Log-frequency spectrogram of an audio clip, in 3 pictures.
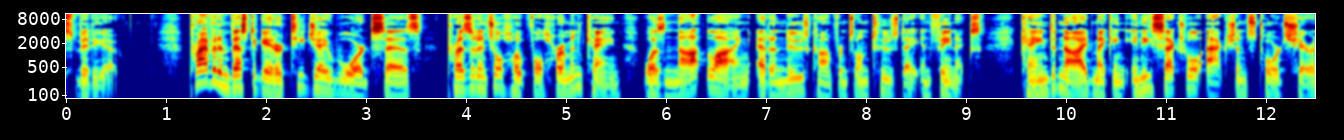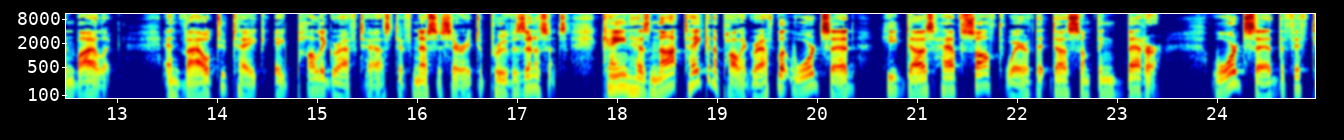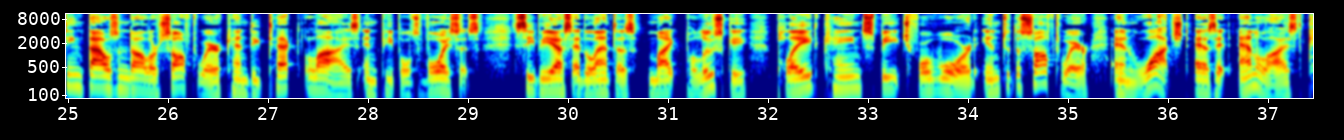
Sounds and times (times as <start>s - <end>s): Speech: 0.0s - 0.6s, 1.2s - 23.4s, 24.0s - 37.4s.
